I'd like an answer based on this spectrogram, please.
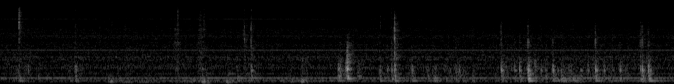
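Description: A screwdriver turning a lug screw to fasten a snare drum lug to its wooden shell: scattered small clicks and light knocks of metal on metal and wood, the sharpest about three and a half and four seconds in. A steady low hum runs underneath.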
